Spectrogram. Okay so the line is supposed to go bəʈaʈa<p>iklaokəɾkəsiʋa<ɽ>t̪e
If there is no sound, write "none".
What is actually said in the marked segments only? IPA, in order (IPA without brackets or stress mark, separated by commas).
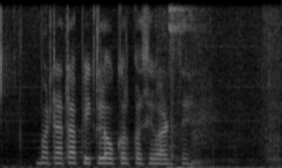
p, ɽ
